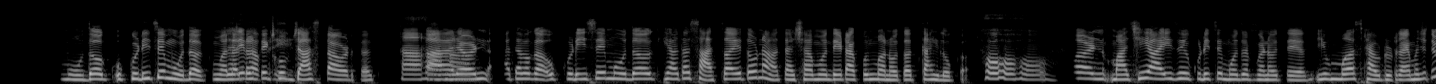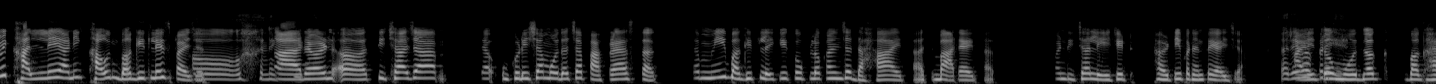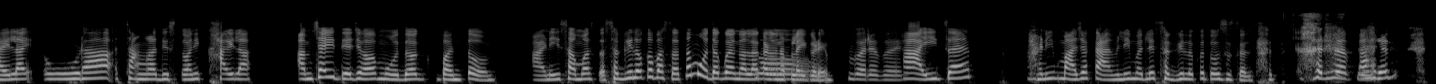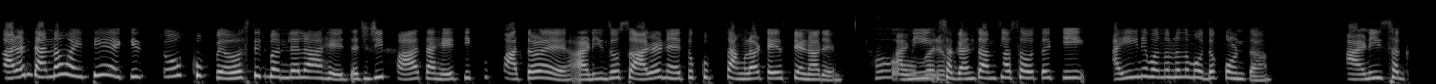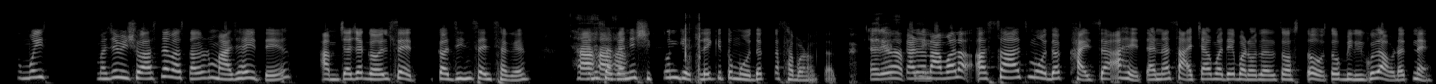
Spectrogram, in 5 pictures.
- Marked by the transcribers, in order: joyful: "मला तर ते खूप जास्त आवडतात"; surprised: "अरे बापरे!"; tapping; in English: "यू मस्ट हॅव टू ट्राय"; laughing while speaking: "हो"; in English: "लेजिट"; surprised: "अरे बापरे!"; laughing while speaking: "आणि"; laughing while speaking: "सगळे लोकं तोच उचलतात. कारण … व्यवस्थित बनलेला आहे"; laughing while speaking: "अरे बापरे!"; other background noise; in English: "टेस्ट"; in English: "गर्ल्स"; in English: "कझीन्स"; laughing while speaking: "बनवतात"; surprised: "अरे बापरे!"
- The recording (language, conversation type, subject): Marathi, podcast, गाणं, अन्न किंवा सणांमुळे नाती कशी घट्ट होतात, सांगशील का?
